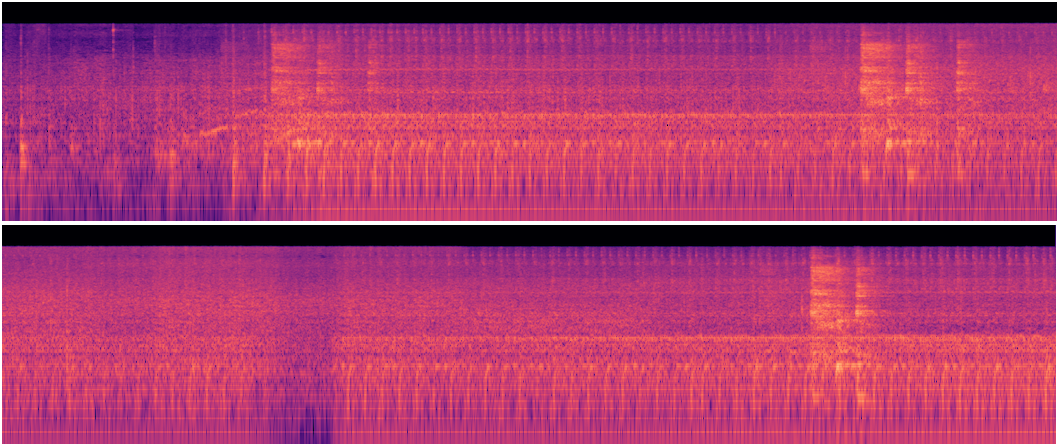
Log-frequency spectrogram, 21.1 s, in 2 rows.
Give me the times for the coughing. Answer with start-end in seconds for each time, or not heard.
2.1-3.8, 8.1-9.8, 18.1-19.2.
